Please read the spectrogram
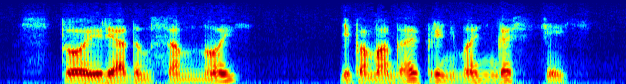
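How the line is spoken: Plain. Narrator (Russian): сказала тетя Лили

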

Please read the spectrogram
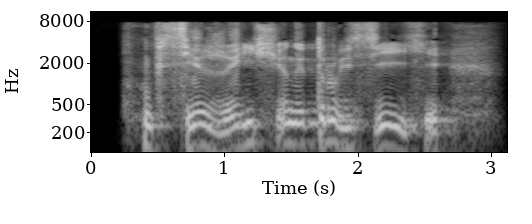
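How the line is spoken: King, contemptuous laugh. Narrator (Russian): сказал король и презрительно засмеялся

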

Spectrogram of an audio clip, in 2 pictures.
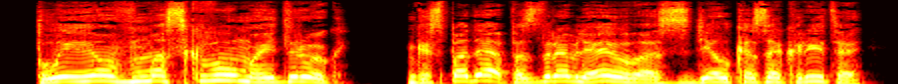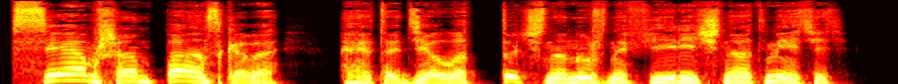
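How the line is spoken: Excited smiling shout. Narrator (Russian): Артемий, все еще находясь под впечатлением от зрелища, с улыбкой закричал

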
